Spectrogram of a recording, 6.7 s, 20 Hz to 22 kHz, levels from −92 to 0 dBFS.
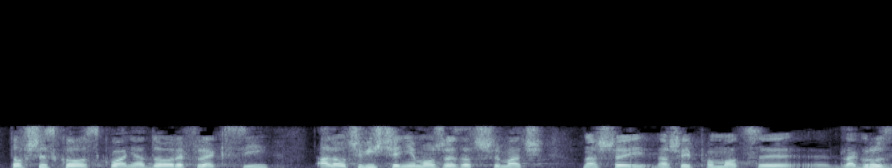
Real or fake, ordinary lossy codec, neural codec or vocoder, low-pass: real; MP3, 32 kbps; none; 5.4 kHz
